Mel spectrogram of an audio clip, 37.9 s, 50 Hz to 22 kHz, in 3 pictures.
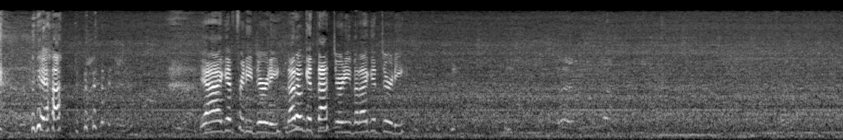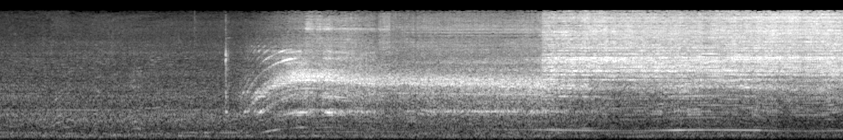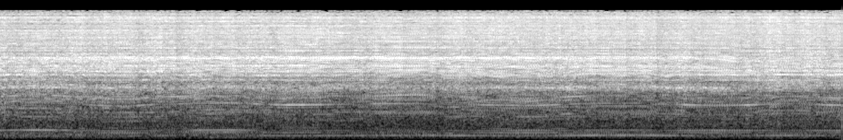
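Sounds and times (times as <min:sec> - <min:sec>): concrete saw cutting: 0:16.0 - 0:37.9.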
